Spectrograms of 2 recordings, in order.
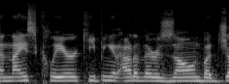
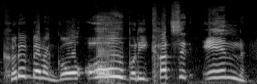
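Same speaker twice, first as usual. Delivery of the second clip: excited; 7 semitones higher, 7 dB louder than usual. Real, not acted. Near goal, live commentary.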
